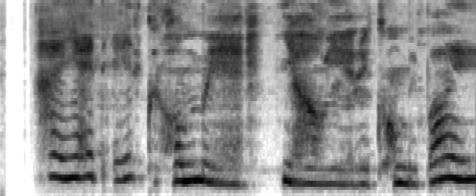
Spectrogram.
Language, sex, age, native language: Icelandic, male, 9, Icelandic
